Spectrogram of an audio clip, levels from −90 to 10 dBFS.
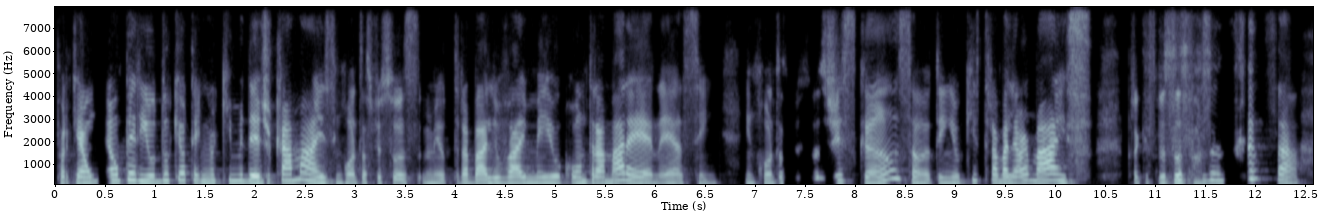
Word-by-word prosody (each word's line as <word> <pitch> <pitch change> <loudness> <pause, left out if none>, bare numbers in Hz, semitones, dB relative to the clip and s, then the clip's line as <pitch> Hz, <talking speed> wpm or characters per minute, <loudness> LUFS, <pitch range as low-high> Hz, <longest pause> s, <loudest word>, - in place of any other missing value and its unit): Porque 240 0 -2
é 230 - +8
um 235 +1 0
é 260 - +2
um 275 - +3
período 275 -2 +2
que 300 - -3
eu - - +3
tenho 255 -4 -2
que 275 +3 -8
me 275 -1 -1
dedicar 260 +3 +5
mais, 270 -8 +2
enquanto 190 0 -4
as 195 0 -6
pessoas 195 -2 -5
meu 195 -1 -5
trabalho 195 +2 +1
vai 215 +1 +3
meio 225 +1 -1
contra 235 +2 +1
a - - -4
maré, 250 -6 +3
né, 185 +3 -2
assim. 180 0 -11 0.3
Enquanto 190 +2 -7
as - - -13
pessoas 420 +1 -15
descansam, 255 - -2
eu 195 - -5
tenho 220 +2 -5
que 240 +5 -9
trabalhar 260 -1 +1
mais 265 -3 +2 0.4
pra - - -7
que 235 - -18
as 220 - -20
pessoas 250 +4 0
possam 260 +7 -6
descansar. 350 - -2
240 Hz, 190 wpm, -22 LUFS, 210-275 Hz, 0.4 s, é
